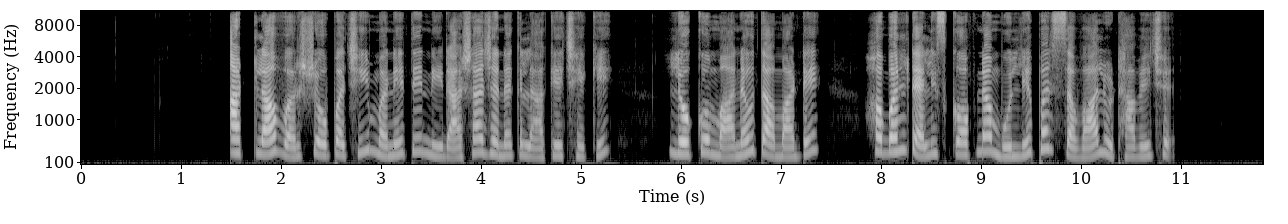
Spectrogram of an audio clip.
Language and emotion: Gujarati, sad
